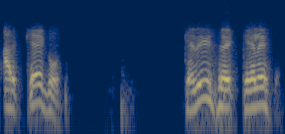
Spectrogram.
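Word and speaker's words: ἀρχηγός: Y aquí utilizaremos un verbo griego que se pronuncia archegos, que dice que él es el proveedor.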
